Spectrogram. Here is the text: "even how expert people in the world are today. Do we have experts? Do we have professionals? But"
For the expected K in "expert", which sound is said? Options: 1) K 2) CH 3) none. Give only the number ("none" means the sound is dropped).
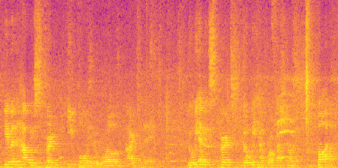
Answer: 3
